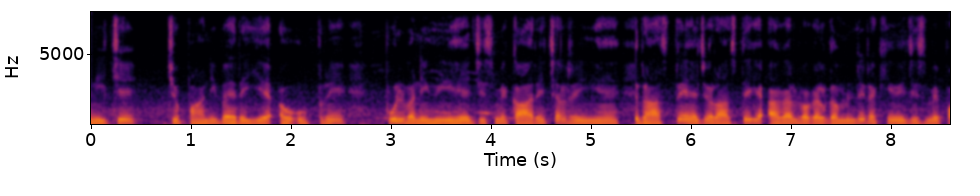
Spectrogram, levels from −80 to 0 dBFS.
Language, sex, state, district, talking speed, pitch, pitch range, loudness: Hindi, female, Chhattisgarh, Rajnandgaon, 190 wpm, 190 Hz, 185-205 Hz, -24 LUFS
